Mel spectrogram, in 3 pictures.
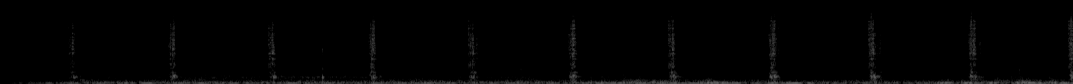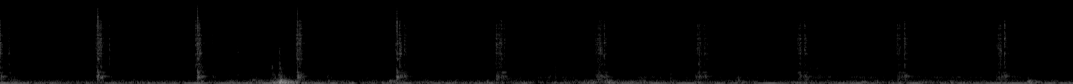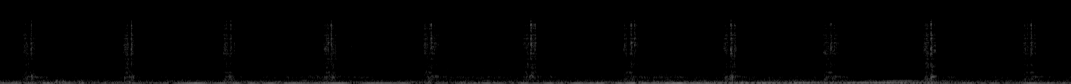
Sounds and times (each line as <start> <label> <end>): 2.6 Wall Clock Ticking 3.0
3.6 Wall Clock Ticking 3.9
4.6 Wall Clock Ticking 4.9
5.6 Wall Clock Ticking 5.9
7.6 Wall Clock Ticking 7.8
8.7 Wall Clock Ticking 8.9
9.7 Wall Clock Ticking 9.9
10.6 Wall Clock Ticking 10.9
11.7 Wall Clock Ticking 11.9
12.6 Wall Clock Ticking 13.1
14.7 Wall Clock Ticking 14.9
15.6 Wall Clock Ticking 15.9
17.6 Wall Clock Ticking 21.0
21.6 Wall Clock Ticking 22.0
22.6 Wall Clock Ticking 23.0
23.6 Wall Clock Ticking 27.0
27.6 Wall Clock Ticking 32.1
